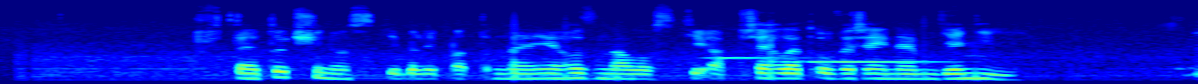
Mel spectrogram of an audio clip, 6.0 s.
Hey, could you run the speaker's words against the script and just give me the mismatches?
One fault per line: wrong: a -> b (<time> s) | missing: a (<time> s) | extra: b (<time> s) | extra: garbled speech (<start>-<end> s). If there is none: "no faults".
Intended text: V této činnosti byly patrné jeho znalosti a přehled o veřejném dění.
no faults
